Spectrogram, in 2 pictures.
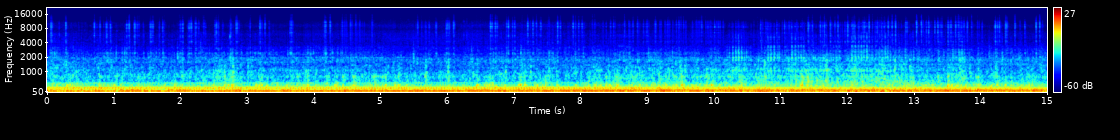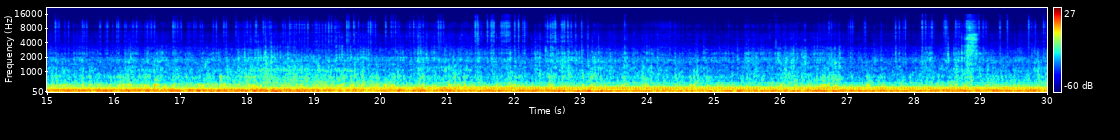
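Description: Car being driven, heard from inside the cabin: a steady low engine and road drone that holds level throughout.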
